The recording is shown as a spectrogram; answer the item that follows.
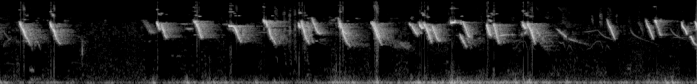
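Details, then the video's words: A gathering of saffron finches: two loud high chips, a short pause, then a fast, steady series of sharp downward-slurred notes near three per second. "Canário da terra junto fazendo barulho"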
